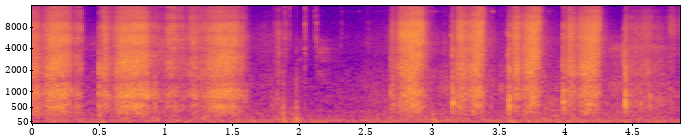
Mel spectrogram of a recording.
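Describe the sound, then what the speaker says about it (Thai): White canvas sneakers scrubbed with Hygiene detergent, close, loud bursts of brushing strokes in uneven runs with a short quiet pause midway, no talking. "เดี๋ยวจะลองขัดไปดูเรื่อยๆนะ"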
